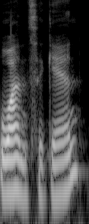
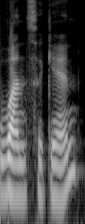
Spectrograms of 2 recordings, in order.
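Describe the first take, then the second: Both takes have the same delivery.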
